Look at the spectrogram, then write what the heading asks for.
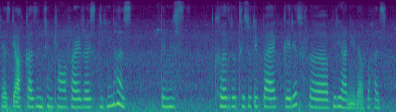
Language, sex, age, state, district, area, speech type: Kashmiri, female, 30-45, Jammu and Kashmir, Pulwama, rural, spontaneous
